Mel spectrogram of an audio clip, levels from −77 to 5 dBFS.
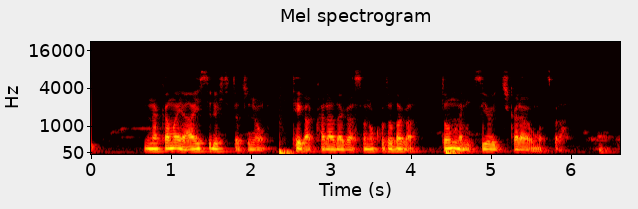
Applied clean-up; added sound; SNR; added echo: none; Bass drum; 12 dB; reverberation time 0.2 s.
